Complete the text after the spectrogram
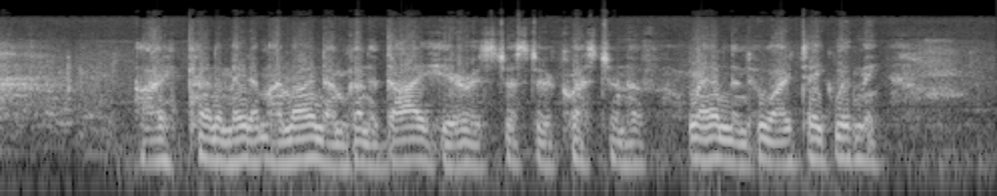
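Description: A young man speaks calmly into a phone.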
